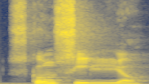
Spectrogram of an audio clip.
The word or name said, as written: sconsigliare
